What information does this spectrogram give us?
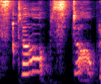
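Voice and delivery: high pleading stop, stop; pleading cry. Acted. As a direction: beg the potter to stop, rising high. Cup begs potter to stop.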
